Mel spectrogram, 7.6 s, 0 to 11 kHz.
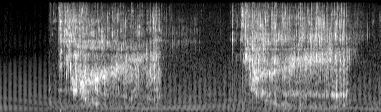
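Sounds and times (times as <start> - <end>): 
household container being filled: 1.0 - 4.0, 4.6 - 7.5.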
